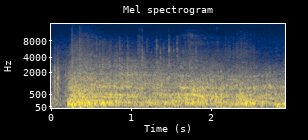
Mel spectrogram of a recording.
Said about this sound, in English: As another bolt of lightning hits your boat.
